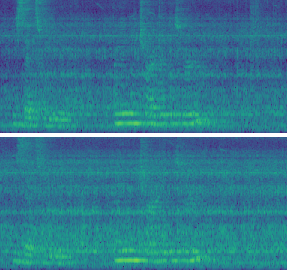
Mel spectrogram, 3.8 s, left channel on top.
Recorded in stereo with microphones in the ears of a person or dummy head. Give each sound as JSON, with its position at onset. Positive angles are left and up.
{"t": 0.2, "sound": "a woman speaking", "side_deg": 15, "distance_m": 0.6}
